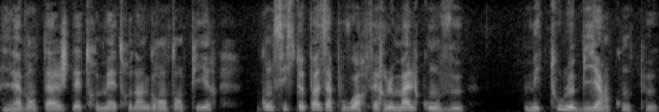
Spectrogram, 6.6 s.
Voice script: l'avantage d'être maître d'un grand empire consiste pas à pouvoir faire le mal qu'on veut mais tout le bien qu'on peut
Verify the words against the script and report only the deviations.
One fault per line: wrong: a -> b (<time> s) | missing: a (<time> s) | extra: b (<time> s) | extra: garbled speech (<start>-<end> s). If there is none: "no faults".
no faults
